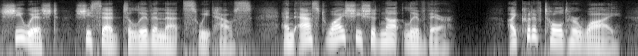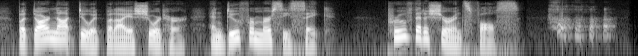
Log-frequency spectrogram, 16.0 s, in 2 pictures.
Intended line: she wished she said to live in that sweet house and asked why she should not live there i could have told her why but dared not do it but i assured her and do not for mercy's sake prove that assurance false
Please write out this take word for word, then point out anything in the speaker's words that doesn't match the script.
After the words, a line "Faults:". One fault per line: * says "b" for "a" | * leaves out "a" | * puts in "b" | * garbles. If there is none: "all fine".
she wished she said to live in that sweet house and asked why she should not live there i could have told her why but dar not do it but i assured her and do for mercy's sake prove that assurance false
Faults:
* says "dar" for "dared"
* leaves out "not"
